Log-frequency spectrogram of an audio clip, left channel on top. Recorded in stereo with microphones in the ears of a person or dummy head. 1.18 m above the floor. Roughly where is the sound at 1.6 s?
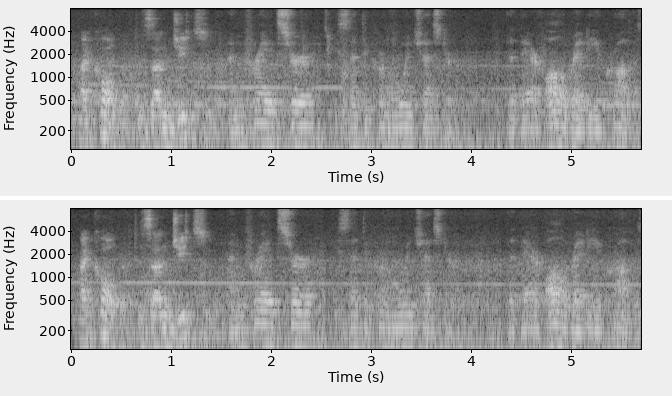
Left.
